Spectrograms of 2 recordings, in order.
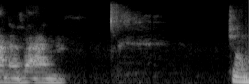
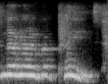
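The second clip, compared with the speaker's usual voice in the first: much higher, louder mock pleading; mock pleading rider, much higher; 5 dB louder than usual. Rider begging the cyclist to pass, much higher. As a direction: imitate her polite begging. Retold rider insisting politely.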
